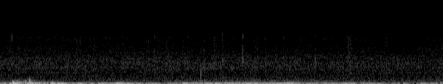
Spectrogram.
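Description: Outdoor wind rumbling on the microphone, an irregular low rumble with a faint hiss and a few faint scattered ticks.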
